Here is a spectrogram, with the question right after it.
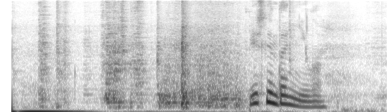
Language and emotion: Russian, neutral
